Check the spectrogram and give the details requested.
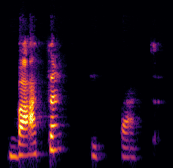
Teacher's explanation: Então, você fala bata e pata. Veja que o P, ele é entre os lábios, ele é mais suave.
